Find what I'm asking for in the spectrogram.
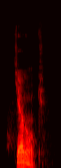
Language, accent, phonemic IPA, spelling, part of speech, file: French, France, /tjɛ̃ dɔ̃k/, tiens donc, interjection, LL-Q150 (fra)-tiens donc.wav
- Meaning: oh really? well, well, well! well, well!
